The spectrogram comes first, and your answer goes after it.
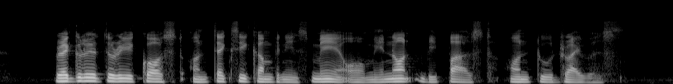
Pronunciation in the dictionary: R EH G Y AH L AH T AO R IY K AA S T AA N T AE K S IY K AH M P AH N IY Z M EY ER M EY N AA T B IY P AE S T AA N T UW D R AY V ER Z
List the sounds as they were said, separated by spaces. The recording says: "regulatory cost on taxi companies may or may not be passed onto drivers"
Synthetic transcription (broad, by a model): R EH G Y AH L AH T AO R IY K AA S T AA N T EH K S IY K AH M P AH N IY S M EY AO M EY N AA T B IY P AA S T AA N T UW D R AY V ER S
